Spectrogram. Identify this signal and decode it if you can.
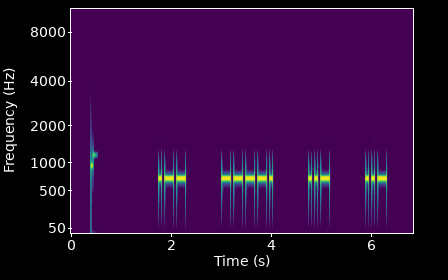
Morse code, heard as a keyed tone, about 20 wpm, spaced as for 9 wpm, 700 Hz. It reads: W9UU
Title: USA Call Signs - 4 Characters - 4x Character Spacing - 20wpm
